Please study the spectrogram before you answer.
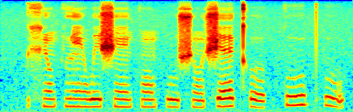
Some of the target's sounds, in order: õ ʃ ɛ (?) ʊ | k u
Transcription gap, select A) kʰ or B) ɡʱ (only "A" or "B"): A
